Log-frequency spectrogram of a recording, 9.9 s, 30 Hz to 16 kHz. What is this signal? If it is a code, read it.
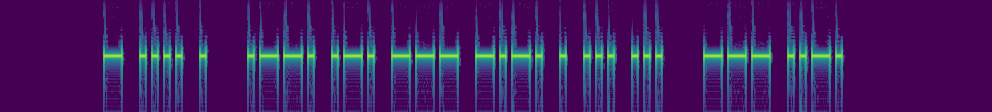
Morse code, heard as a keyed tone, about 20 wpm, 700 Hz. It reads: THE PROCESS OF
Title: Speed-Racing - Sets of 3 Words 20wpm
